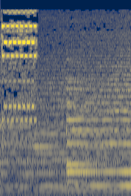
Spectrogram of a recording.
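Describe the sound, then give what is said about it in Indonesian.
A mobile phone rings with an incoming call. Its electronic ringtone plays a steady, continuous melody that shifts to new tones partway through. “sebuah panggilan masuk ke handphoneku.”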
